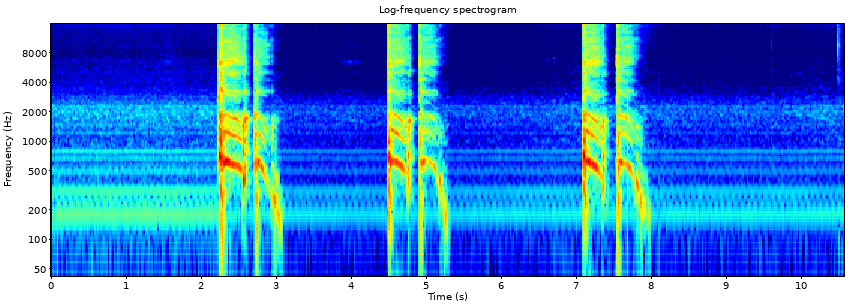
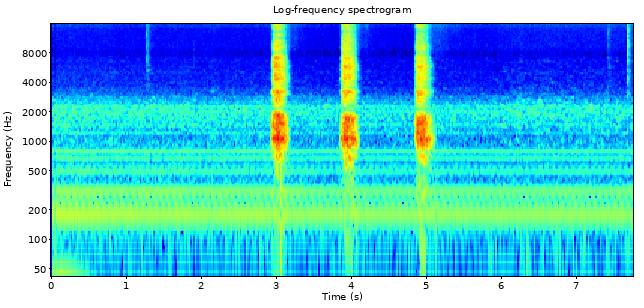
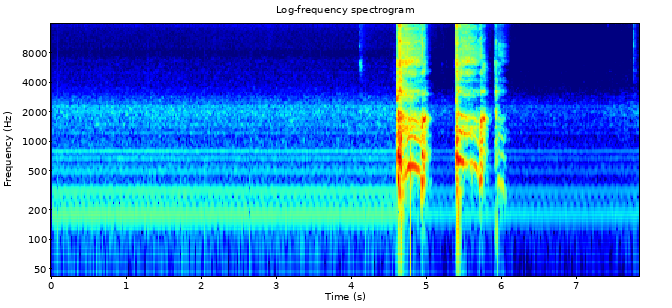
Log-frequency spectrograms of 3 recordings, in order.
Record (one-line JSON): {"three_cough_length": "10.6 s", "three_cough_amplitude": 32768, "three_cough_signal_mean_std_ratio": 0.28, "exhalation_length": "7.8 s", "exhalation_amplitude": 32058, "exhalation_signal_mean_std_ratio": 0.27, "cough_length": "7.9 s", "cough_amplitude": 32768, "cough_signal_mean_std_ratio": 0.23, "survey_phase": "beta (2021-08-13 to 2022-03-07)", "age": "65+", "gender": "Female", "wearing_mask": "No", "symptom_none": true, "smoker_status": "Never smoked", "respiratory_condition_asthma": false, "respiratory_condition_other": false, "recruitment_source": "REACT", "submission_delay": "0 days", "covid_test_result": "Negative", "covid_test_method": "RT-qPCR"}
